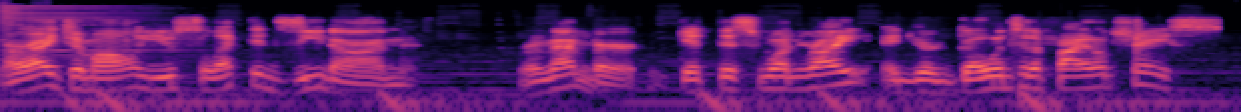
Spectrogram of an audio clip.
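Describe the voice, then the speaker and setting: Upbeat quiz host with a higher voice. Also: male voice, expressive, slightly rough, faint music behind. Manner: upbeat, drawn-out question reading with dramatic pauses. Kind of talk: hosting a voiced game show on a video game platform.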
